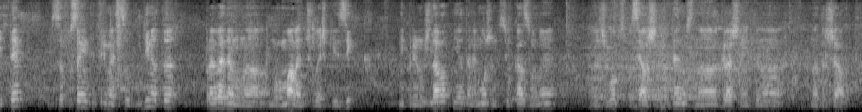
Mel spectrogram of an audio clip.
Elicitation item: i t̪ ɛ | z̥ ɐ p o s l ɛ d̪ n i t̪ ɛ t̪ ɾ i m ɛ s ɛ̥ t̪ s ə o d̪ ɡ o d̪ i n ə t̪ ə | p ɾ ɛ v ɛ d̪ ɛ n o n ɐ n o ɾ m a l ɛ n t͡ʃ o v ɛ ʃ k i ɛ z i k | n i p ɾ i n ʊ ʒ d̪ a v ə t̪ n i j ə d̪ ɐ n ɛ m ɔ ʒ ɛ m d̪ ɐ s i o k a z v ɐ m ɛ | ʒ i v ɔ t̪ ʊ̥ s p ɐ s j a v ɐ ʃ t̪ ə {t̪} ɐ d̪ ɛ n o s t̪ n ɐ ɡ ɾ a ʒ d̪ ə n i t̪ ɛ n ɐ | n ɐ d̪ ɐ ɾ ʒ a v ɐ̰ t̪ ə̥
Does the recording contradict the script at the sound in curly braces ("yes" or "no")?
no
